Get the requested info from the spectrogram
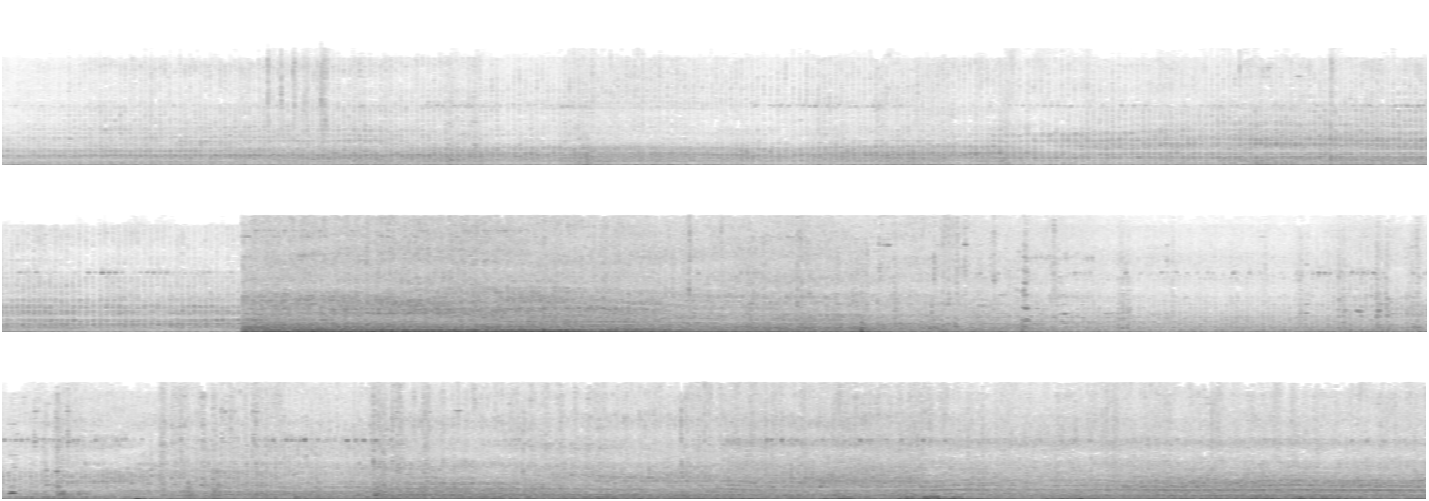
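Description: Farm tractor's diesel engine running under load while pulling a disc plough through the soil. It is faint and distant at first, then much louder after a sudden jump about twelve seconds in, with two brief sharp knocks later on.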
